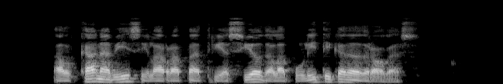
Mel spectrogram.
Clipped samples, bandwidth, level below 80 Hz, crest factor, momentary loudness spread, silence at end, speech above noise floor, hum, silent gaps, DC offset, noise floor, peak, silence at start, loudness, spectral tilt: under 0.1%; 9.2 kHz; -66 dBFS; 18 dB; 9 LU; 0.9 s; 48 dB; none; none; under 0.1%; -67 dBFS; -2 dBFS; 0.55 s; -19 LUFS; -6 dB/octave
